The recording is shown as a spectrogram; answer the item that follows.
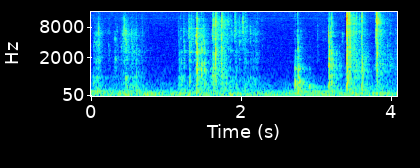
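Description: Clicks and light clatter of a pencil being picked up and handled, in a few quick runs of sharp knocks, the thickest near the end. A steady low electrical hum runs underneath.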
